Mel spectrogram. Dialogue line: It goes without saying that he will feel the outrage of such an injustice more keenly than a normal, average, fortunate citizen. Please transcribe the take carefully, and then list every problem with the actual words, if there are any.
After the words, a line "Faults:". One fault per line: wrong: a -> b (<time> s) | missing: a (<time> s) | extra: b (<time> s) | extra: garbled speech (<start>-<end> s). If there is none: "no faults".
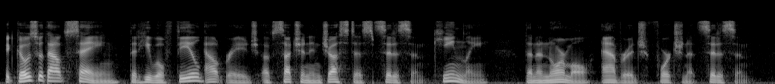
It goes without saying that he will feel outrage of such an injustice citizen keenly than a normal, average, fortunate citizen.
Faults:
missing: the (2.0 s)
wrong: more -> citizen (3.8 s)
